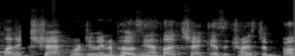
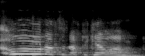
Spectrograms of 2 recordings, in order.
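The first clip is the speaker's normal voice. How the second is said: excited reaction; 12 semitones higher, 4 dB louder than usual. Real, not acted. Game master hails the killing blow, excited. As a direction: exclaim it high and excited at the hit.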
